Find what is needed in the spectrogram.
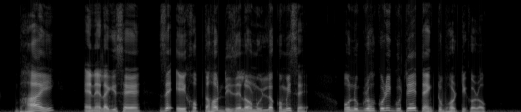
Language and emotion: Assamese, happy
